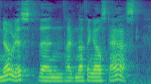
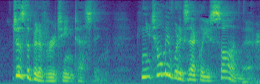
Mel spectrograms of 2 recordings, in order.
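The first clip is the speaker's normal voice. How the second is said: put-on, swooping, fancy posh voice; 3 semitones higher than usual. Voicing a character questioning someone in a scene, in a fancy voice. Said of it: "do your fancy voice".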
